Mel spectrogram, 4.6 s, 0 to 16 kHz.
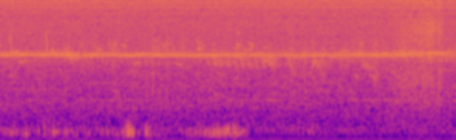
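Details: Savi's warbler reeling at Týnecké mokřiny nature reserve on 16 April 2016: a fast, steady, insect-like buzz held on one high pitch, with a few low thumps of wind or handling underneath.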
